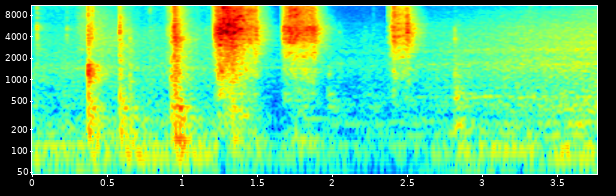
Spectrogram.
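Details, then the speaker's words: Daelim Citi Ace 100 (CA100) with oil drained: irregular sharp clunks and rattles in bursts over a faint engine note when shifting gears, caused by worn clutch lifter assembly rollers needing replacement; other internal faults still possible. "Các con lăn trên cụm nâng ly hợp bị mòn (cần phải thay thế). Tôi đã tìm ra nguyên nhân của tiếng ồn."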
